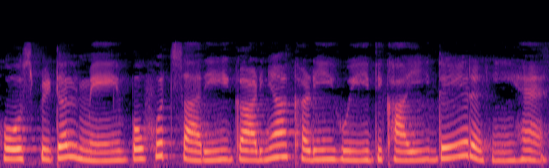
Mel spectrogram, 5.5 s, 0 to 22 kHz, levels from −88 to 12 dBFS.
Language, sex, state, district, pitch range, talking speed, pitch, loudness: Hindi, male, Punjab, Fazilka, 210-240 Hz, 120 wpm, 225 Hz, -15 LUFS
